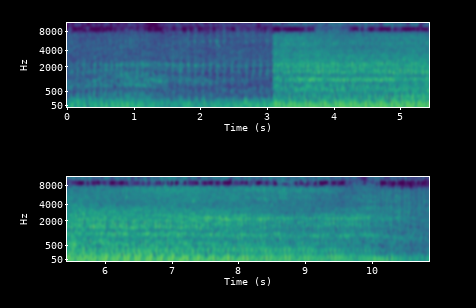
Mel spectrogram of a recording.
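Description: A farm tractor engine runs steadily in a field, a continuous low throbbing rumble that grows louder and closer after a few seconds and holds there, with no talk.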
